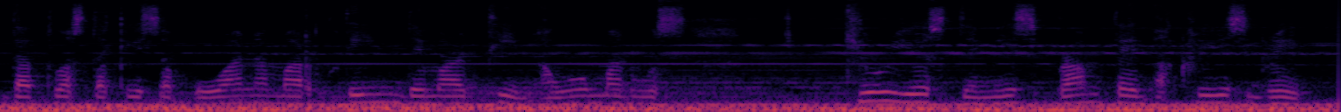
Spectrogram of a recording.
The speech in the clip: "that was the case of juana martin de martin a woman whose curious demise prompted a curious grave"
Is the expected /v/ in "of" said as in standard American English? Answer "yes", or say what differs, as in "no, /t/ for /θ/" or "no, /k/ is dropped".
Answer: no, /p/ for /v/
